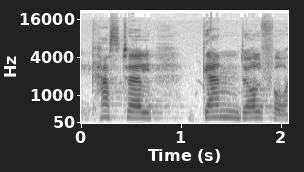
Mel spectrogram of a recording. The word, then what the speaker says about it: Castel Gandolfo: be here to talk about your new play Castel Gandolfo have I pronounced it correctly right yes yes there'll be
